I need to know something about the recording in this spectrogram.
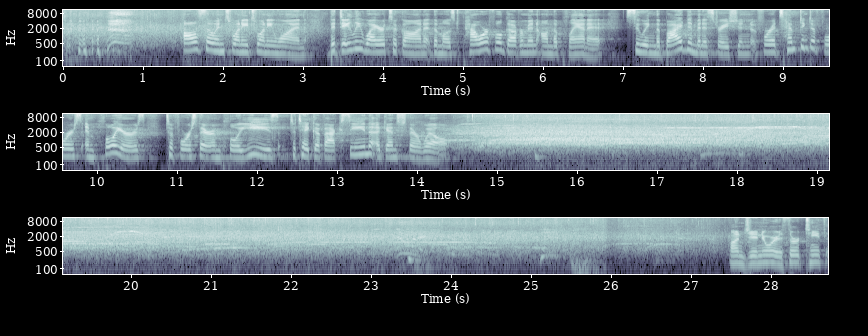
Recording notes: Our biggest live event of the year happened tonight at the historic Ryman Auditorium in Nashville, TN.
